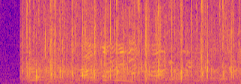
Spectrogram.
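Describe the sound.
A crowd of family and friends bursts into sustained clapping and cheering, a dense, steady wash of applause mixed with excited voices and chatter that starts abruptly and carries on throughout, welcoming a rower arriving off the southwestern tip of England after a solo row across the Atlantic in a six-metre boat.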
